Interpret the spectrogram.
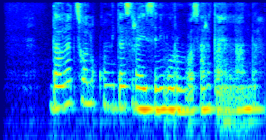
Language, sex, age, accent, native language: Uzbek, female, 25-34, Qashqadaryo, Uzbek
